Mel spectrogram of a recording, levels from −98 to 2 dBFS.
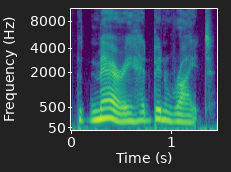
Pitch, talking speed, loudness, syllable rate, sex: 185 Hz, 205 wpm, -17 LUFS, 4.4 syllables/s, female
